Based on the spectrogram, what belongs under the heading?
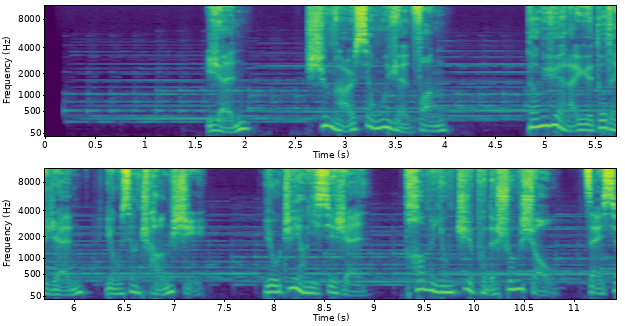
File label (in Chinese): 男 宣传片; 翼龙贷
